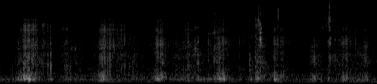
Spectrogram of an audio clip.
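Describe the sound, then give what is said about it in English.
Crunching on a kale cracker: many faint, uneven crunches and chewing sounds follow one another in a loose rhythm. “I'm going for the kale cracker now. I ate the whole thing because I care.”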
